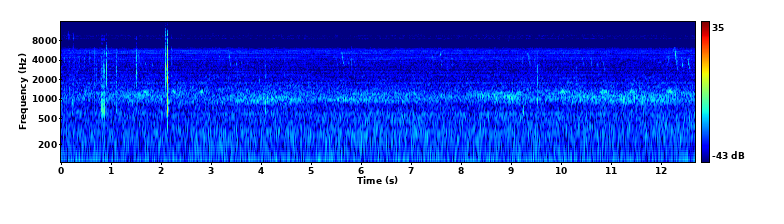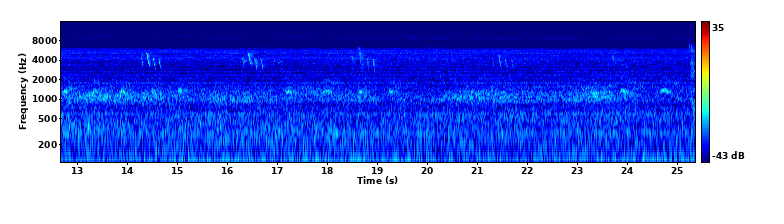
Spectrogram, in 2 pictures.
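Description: Outdoor ambience with faint birds calling: a short call repeated about every half second and a few high falling notes, over a steady low rumble. A single sharp click sounds about two seconds in.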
